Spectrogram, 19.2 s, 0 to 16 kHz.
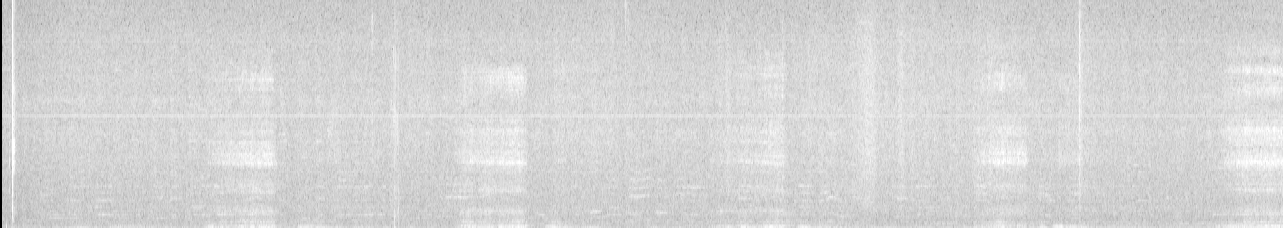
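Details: Loud snoring from a sleeping puppy, heard from the lounge: soft, rhythmic snores at about 16 breaths a minute, with faint background music.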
